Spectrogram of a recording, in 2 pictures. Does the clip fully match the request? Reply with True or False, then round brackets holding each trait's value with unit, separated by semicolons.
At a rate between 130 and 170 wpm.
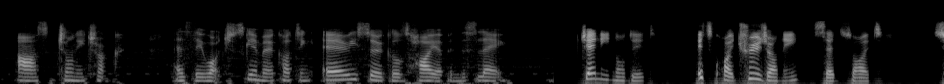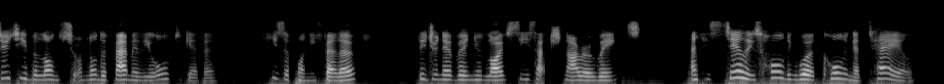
True (165 wpm)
